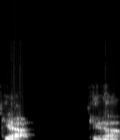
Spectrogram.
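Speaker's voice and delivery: hushed, pressing, urgent half-whisper. Retelling how her mom woke her in the night, imitating her half-whispering. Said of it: "she's whispering".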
